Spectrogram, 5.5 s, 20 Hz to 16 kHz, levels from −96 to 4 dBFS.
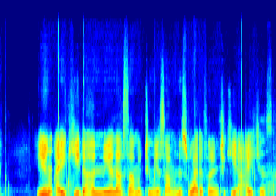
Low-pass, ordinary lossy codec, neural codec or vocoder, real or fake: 14.4 kHz; none; codec, 44.1 kHz, 7.8 kbps, DAC; fake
